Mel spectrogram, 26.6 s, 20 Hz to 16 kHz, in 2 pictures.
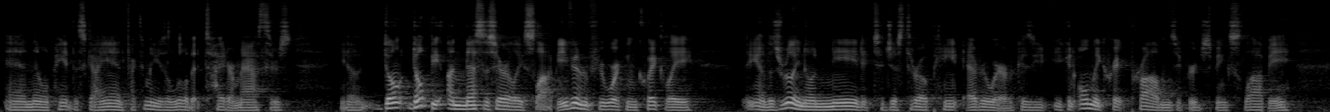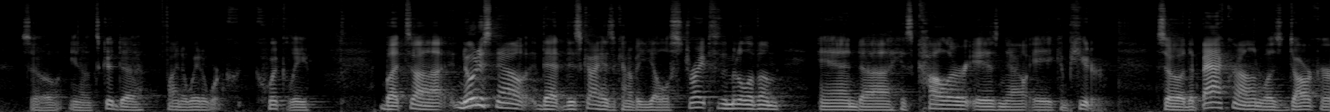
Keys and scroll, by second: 1.2 super+z, 2.2 super+[, 13.6 super+=, 15.2 super+space.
